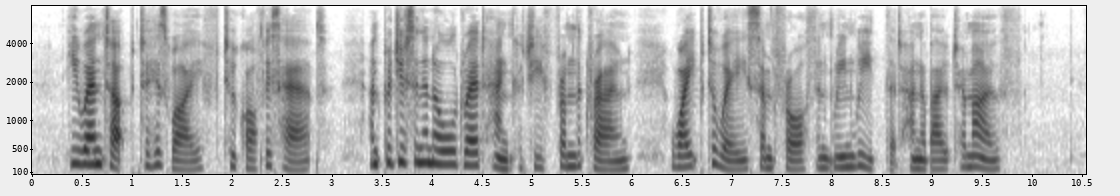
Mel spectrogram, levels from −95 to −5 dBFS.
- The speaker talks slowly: No, average, 175 wpm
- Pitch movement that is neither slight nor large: No, wide, 6.0 semitones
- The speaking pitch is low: No, medium, 180 Hz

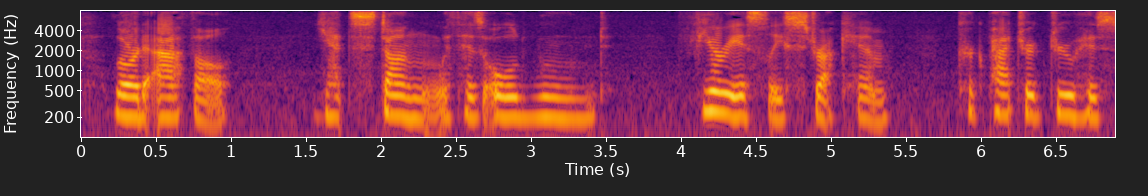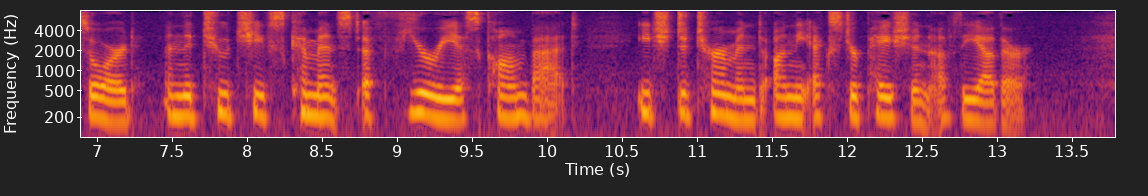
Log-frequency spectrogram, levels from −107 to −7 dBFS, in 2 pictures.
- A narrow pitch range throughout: Yes, narrow, 1.6 semitones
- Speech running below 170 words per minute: Yes, slow, 135 wpm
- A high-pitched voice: Yes, high, 205 Hz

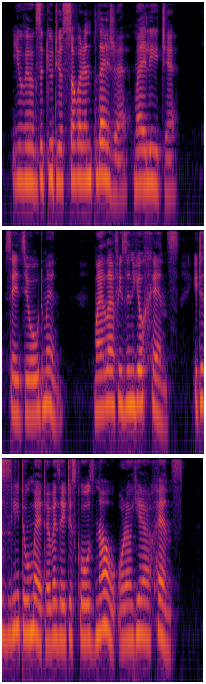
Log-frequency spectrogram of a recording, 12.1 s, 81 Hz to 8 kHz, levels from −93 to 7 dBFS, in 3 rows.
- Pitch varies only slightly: Yes, narrow, 2.2 semitones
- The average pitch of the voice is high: Yes, high, 205 Hz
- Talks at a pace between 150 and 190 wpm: Yes, average, 155 wpm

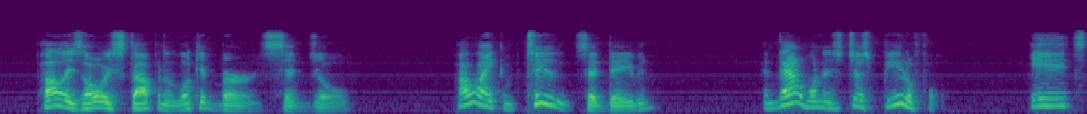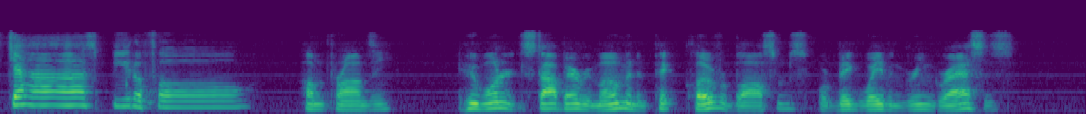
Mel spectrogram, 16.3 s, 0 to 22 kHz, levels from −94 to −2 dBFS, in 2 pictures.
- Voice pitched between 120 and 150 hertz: Yes, medium, 140 Hz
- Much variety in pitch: Yes, wide, 7.2 semitones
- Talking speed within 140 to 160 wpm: Yes, average, 155 wpm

